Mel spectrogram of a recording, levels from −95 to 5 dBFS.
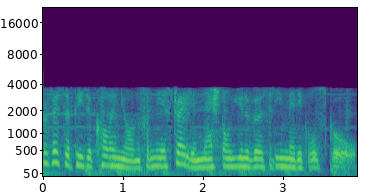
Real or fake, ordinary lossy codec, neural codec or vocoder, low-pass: real; AAC, 16 kbps; none; 3.6 kHz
